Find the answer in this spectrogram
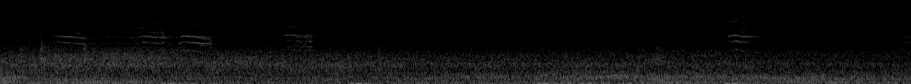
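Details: Vocal bald Blue jay calling in a residential neighbourhood. A quick cluster of slurred harmonic notes opens, then isolated calls follow after longer pauses, with a few faint clicks and persistent low background hum.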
